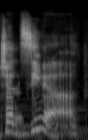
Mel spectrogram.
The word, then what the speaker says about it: Jadzia: Playing a name that I'm going to try to pronounce. Jadzia Gracegiver. I think I got that. You were close. It's right. Jadzia.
